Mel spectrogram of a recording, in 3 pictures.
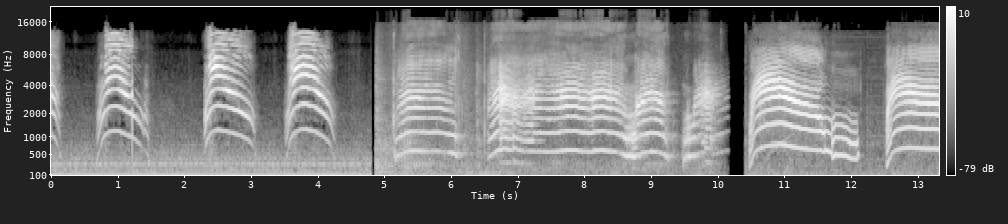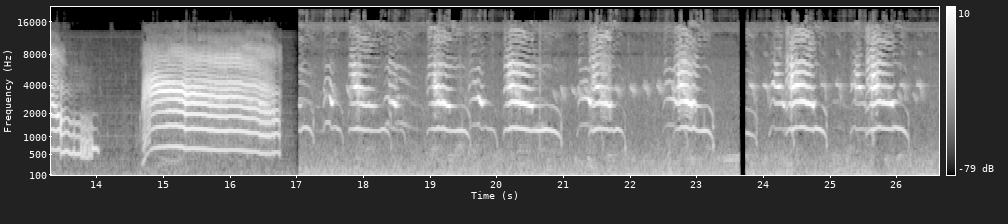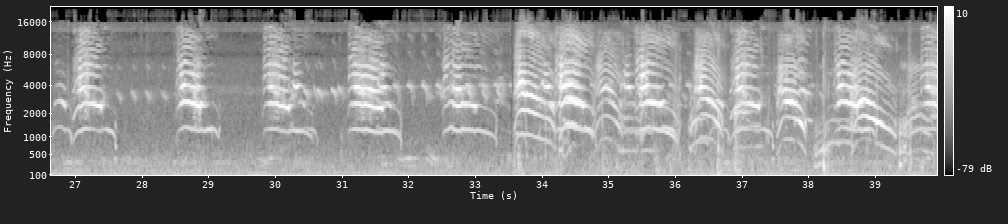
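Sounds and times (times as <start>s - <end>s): faint background hum: 0.0s - 39.9s
cat long drawn-out meows: 5.2s - 14.0s, 14.7s - 22.0s, 32.5s - 39.9s.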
